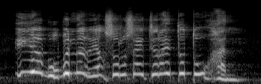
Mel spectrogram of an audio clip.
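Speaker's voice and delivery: high, earnest imitation of a client; mock the stubborn client, high; mimicking counselee. Preacher mimics a client insisting God said divorce. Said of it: "counselee insists God said so".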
